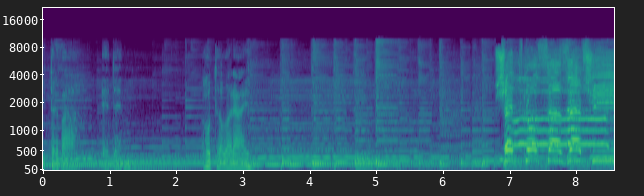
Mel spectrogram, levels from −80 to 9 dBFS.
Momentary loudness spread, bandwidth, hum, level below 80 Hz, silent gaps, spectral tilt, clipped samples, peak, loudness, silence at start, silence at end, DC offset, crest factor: 17 LU; 10.5 kHz; none; -58 dBFS; none; -3.5 dB/octave; under 0.1%; 0 dBFS; -21 LUFS; 0 s; 0 s; under 0.1%; 20 dB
